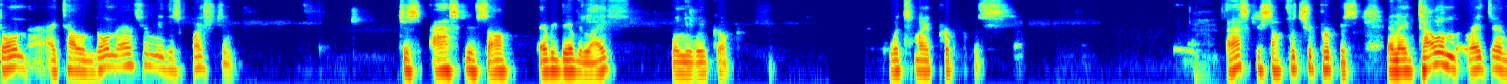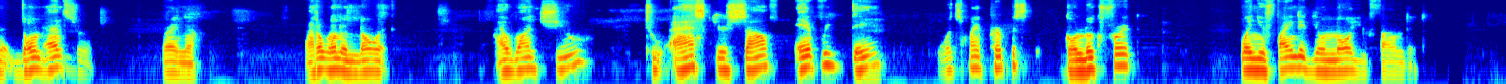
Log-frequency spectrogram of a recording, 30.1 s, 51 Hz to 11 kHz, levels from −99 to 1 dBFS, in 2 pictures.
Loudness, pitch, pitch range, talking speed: -22 LUFS, 135 Hz, 120-150 Hz, 140 wpm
